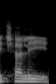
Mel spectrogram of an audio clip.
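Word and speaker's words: celli: just say chili cellos well apparently they do say chelly don't they because i guess it's an italian word originally isn't it yeah yeah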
